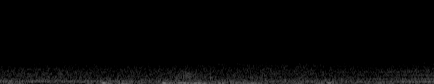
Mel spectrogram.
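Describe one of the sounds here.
A deer steps softly through dry leaves.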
